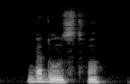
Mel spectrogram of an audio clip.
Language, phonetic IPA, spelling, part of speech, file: Polish, [ɡaˈdulstfɔ], gadulstwo, noun, LL-Q809 (pol)-gadulstwo.wav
